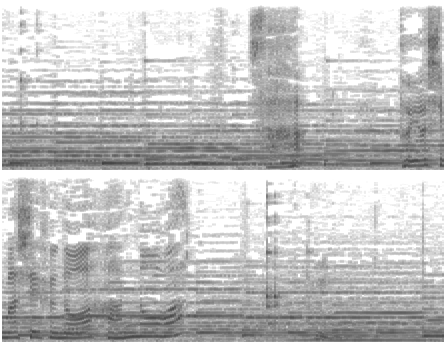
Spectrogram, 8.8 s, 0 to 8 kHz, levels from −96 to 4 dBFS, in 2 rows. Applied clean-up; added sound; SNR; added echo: none; none; none; none.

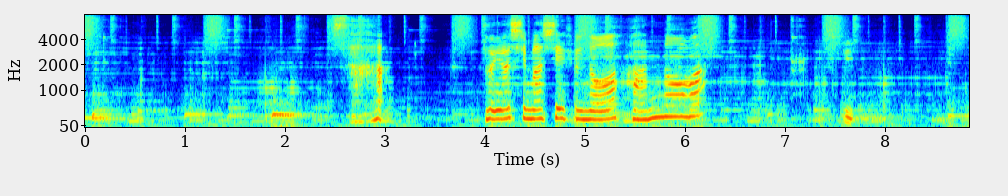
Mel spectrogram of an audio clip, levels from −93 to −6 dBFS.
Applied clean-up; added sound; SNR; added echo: neural separator model SepFormer DNS4.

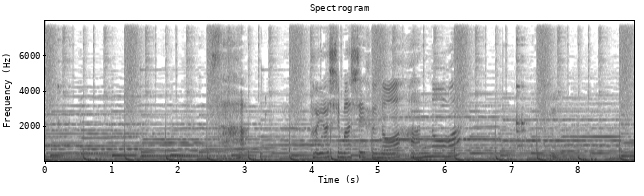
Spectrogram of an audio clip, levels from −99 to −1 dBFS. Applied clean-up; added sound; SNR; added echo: none; Bass guitar; 0 dB; none.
